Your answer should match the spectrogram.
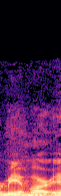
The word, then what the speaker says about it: Myanmar: I keep saying I've said it wrong forever. Myanmar, yes.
